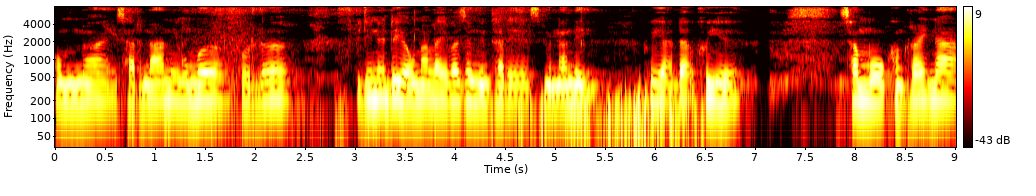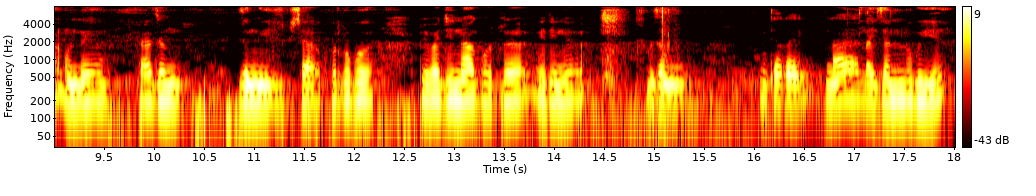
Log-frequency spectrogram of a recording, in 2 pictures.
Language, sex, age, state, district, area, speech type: Bodo, female, 18-30, Assam, Kokrajhar, rural, spontaneous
